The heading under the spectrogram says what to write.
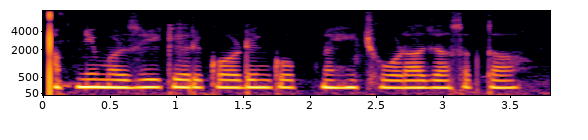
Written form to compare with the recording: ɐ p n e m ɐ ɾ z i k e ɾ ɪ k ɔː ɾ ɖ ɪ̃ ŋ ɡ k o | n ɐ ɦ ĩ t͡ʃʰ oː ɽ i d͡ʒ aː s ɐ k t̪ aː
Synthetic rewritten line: ɐ p n i m ɐ ɾ z i k e ɾ ɪ k ɔː ɾ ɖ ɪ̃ ŋ ɡ k o | n ɐ ɦ ĩ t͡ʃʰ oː ɽ a d͡ʒ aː s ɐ k t̪ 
